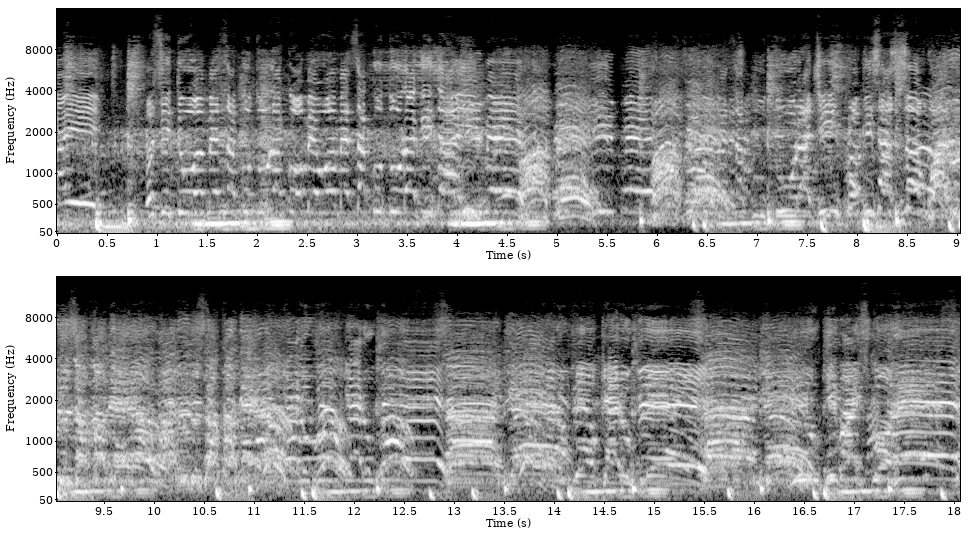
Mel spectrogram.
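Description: A crowd at a rap battle chants and shouts hip hop in a loud, continuous roar of many voices with rhythmic bursts, close and dense.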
